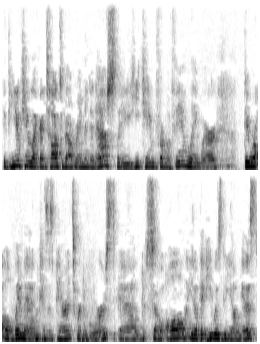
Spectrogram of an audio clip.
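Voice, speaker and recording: A woman's voice: medium pitch, mellow, roomy sound, poor audio. A middle-aged woman, a relationship and marriage coach, talking casually and rambling with many fillers and restarts. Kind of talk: casual Facebook Live talk.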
